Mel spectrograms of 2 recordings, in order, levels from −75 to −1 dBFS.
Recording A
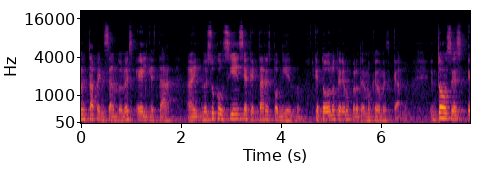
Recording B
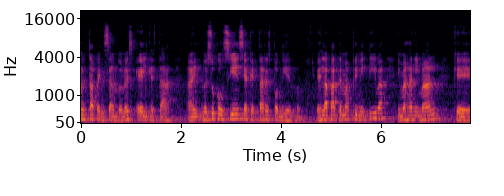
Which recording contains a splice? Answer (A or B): A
